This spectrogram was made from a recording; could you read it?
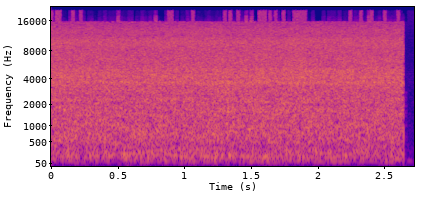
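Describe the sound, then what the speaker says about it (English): A New Zealand waterfall seen on a hike roars as a constant, full wash of rushing water, loud and close, and cuts off abruptly at the end. "This is actually the first time I've seen this waterfall."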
